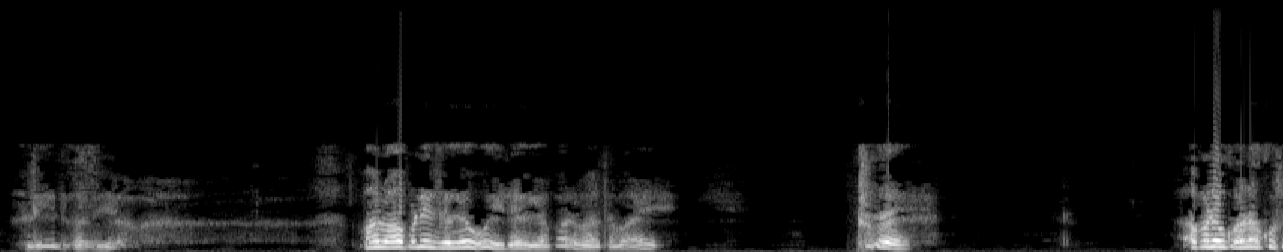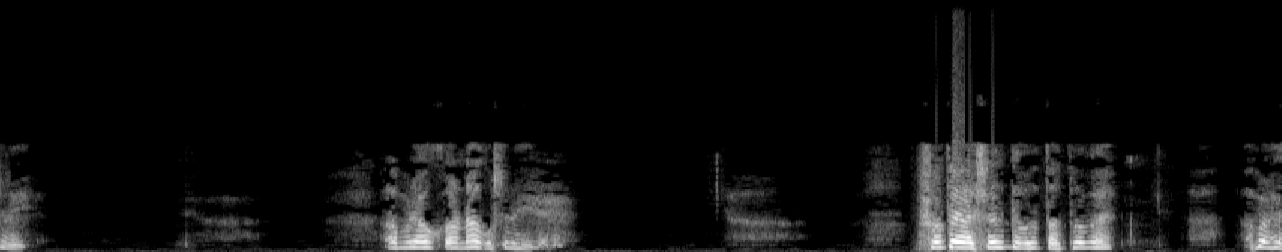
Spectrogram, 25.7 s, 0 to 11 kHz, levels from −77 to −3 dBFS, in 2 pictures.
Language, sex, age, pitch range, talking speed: Hindi, male, 60-79, 215-305 Hz, 65 wpm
